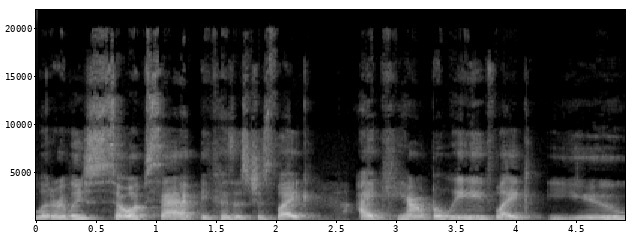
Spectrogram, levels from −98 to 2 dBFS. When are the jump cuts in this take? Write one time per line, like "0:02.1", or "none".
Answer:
none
